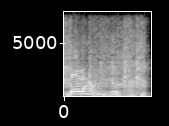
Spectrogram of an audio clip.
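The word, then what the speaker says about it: Berhampur: তবে উড়িষ্যার বহরমপুর উচ্চারণ হলো বেরহামপুর। আমাদের যেমন বহরমপুর তেমনি উড়িষ্যার হচ্ছে বেরহামপুর, উচ্চারণটা একটু আলাদা।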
